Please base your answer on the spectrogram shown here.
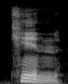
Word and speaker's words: can: In reality, people pronounce it as kin or kin.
